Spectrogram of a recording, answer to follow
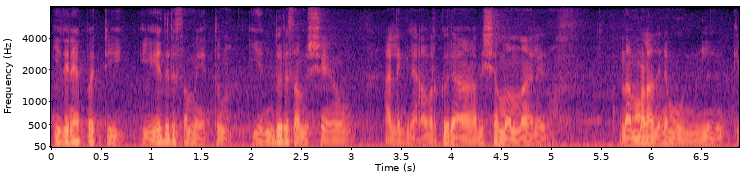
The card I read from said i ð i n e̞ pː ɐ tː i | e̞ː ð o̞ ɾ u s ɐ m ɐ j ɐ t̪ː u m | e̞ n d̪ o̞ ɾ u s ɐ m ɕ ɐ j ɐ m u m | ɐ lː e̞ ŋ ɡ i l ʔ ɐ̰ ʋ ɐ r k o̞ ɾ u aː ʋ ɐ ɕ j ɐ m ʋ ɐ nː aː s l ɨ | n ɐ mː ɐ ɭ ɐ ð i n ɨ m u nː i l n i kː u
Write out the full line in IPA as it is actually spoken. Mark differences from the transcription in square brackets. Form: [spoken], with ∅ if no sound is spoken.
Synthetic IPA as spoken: i ð i n e̞ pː ɐ tː i | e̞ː ð o̞ ɾ u s ɐ m ɐ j ɐ t̪ː u m | e̞ n d̪ o̞ ɾ u s ɐ m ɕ ɐ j ɐ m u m | ɐ lː e̞ ŋ ɡ i l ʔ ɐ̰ ʋ ɐ r k o̞ ɾ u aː ʋ ɐ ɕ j ɐ m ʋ ɐ nː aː [∅] l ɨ | n ɐ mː ɐ ɭ ɐ ð i n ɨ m u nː i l n i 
